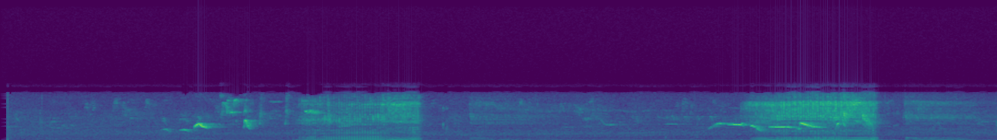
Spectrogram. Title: Ares, the snoring boxer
